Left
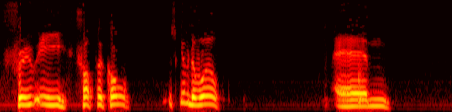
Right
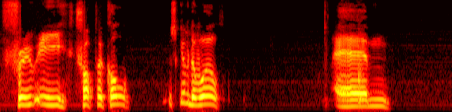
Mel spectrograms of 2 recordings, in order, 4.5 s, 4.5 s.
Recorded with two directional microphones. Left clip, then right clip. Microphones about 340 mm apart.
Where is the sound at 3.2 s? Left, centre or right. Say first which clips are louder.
Right 9 dB; centre.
